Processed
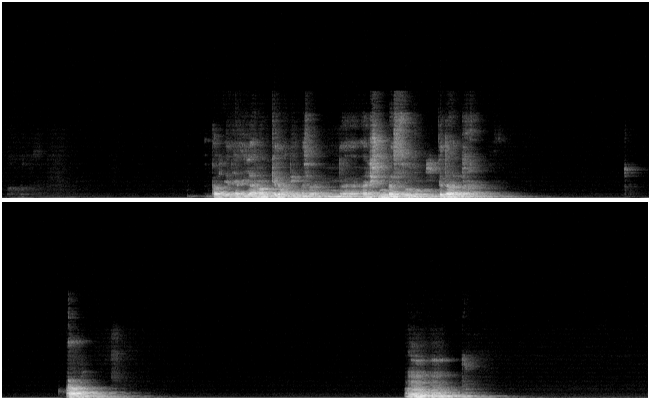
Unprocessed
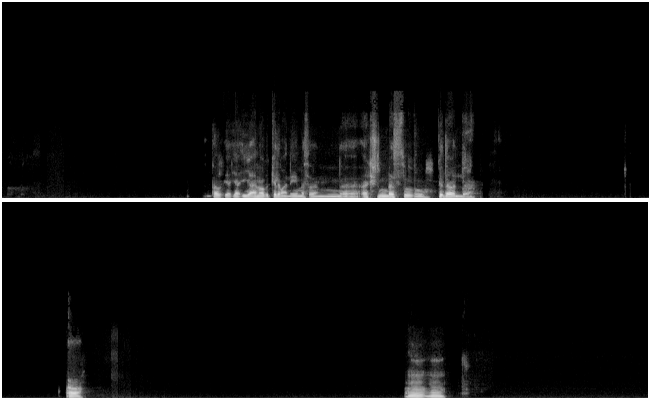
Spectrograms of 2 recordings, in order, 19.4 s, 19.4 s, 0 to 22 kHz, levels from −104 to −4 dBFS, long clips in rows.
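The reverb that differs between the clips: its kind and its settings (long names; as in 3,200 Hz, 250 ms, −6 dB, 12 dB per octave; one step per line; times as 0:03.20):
rectangular room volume 2,400 cubic metres, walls furnished, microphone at 4.7 metres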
